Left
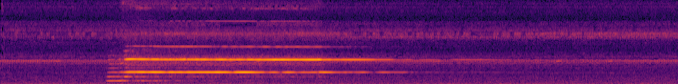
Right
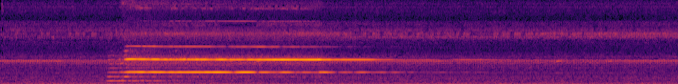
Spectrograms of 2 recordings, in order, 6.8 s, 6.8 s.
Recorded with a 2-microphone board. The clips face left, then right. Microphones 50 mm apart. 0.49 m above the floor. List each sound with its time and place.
1.1 s a flute: 10° left (ahead or behind), 0.8 m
